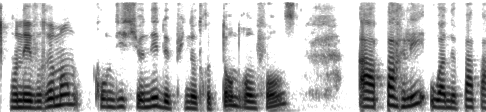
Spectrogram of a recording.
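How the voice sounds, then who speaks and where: A woman speaks with very wide pitch swings. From southern France, Ariège. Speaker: entrepreneur, women's empowerment trainer. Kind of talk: interview conversation. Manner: hesitant, many fillers.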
